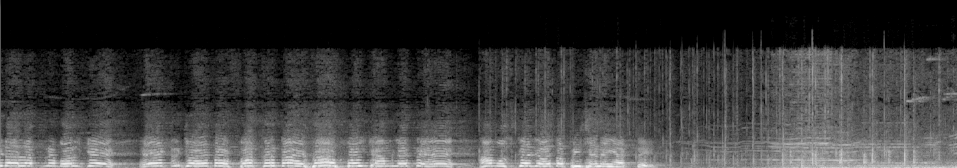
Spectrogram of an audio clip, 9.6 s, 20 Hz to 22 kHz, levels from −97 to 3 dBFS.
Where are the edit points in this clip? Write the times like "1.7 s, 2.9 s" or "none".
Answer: none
